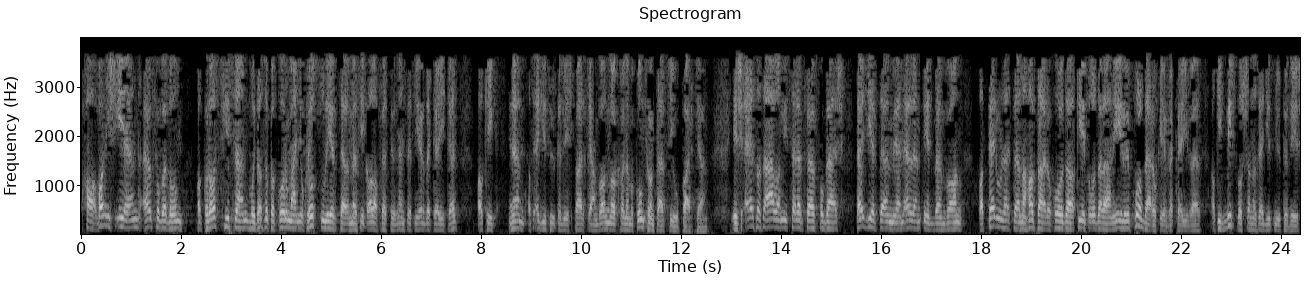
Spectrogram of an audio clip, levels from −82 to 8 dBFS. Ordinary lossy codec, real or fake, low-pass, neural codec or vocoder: MP3, 16 kbps; fake; 3.6 kHz; codec, 24 kHz, 3 kbps, HILCodec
